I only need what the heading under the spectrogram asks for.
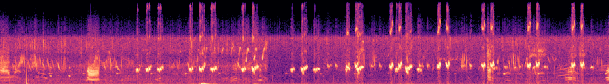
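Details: Morning calls of a female quail, a rapid series of clipped, high double notes repeated about one and a half times per second, broken by a pause, over a faint background hum and occasional knocks.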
